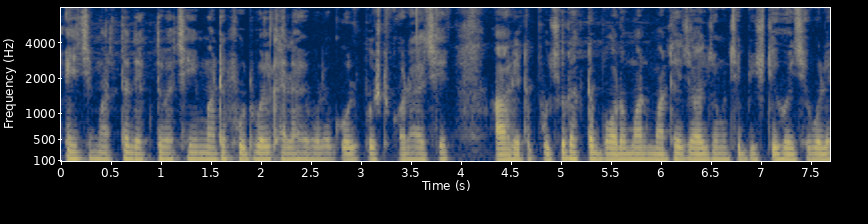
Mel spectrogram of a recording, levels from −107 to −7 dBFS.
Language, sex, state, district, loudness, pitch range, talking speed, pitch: Bengali, male, West Bengal, North 24 Parganas, -34 LUFS, 115-125 Hz, 210 wpm, 120 Hz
